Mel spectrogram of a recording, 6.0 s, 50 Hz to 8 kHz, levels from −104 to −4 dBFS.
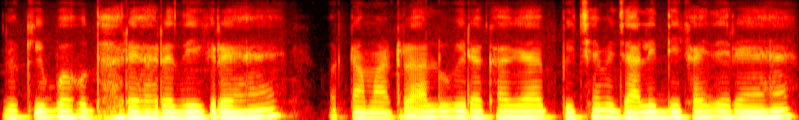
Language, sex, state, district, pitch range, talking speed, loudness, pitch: Hindi, male, Jharkhand, Palamu, 135-145 Hz, 210 wpm, -13 LUFS, 140 Hz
